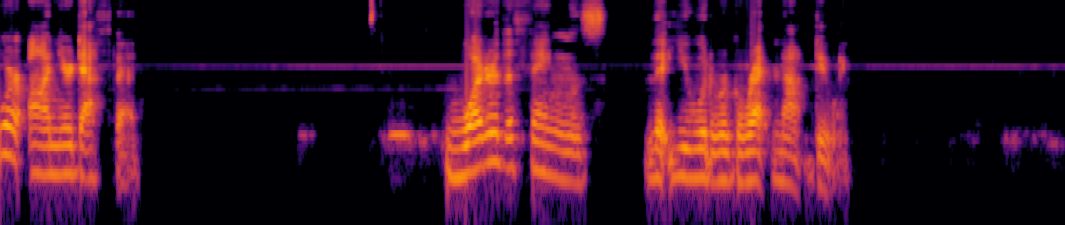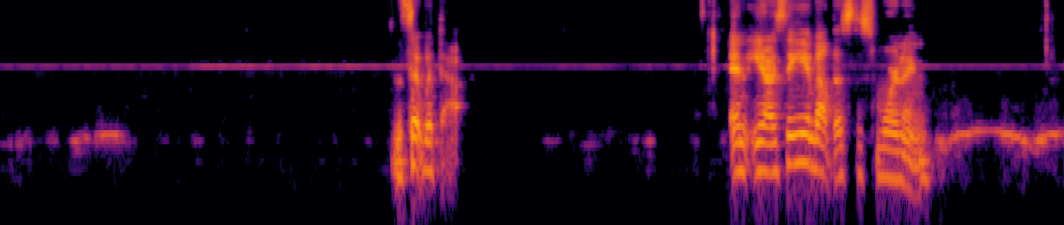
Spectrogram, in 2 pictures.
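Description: A middle-aged woman speaks thoughtfully over an online call, pausing often.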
